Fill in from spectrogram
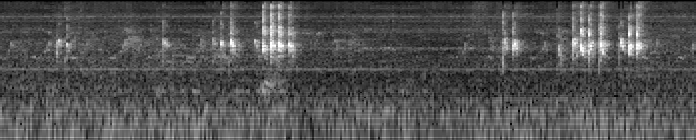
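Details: Sparrows eating at a homemade plastic bird feeder in an apartment space: bright, high chirps in short clusters, a pair of bursts early and a quick run near the end, against soft background noise.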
